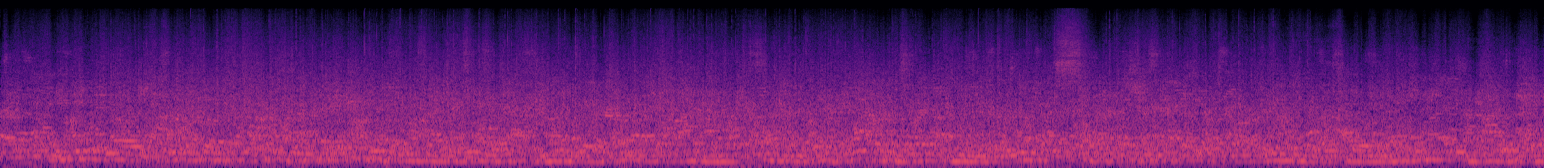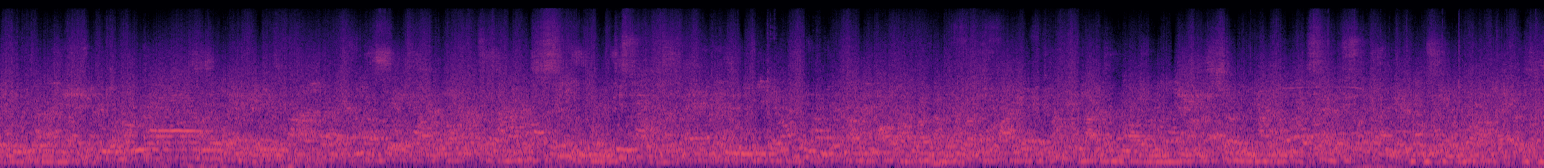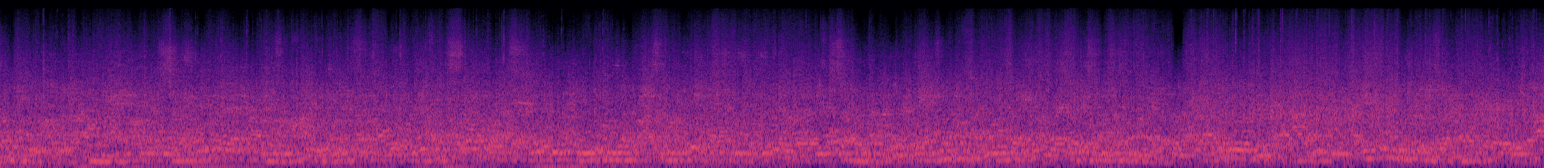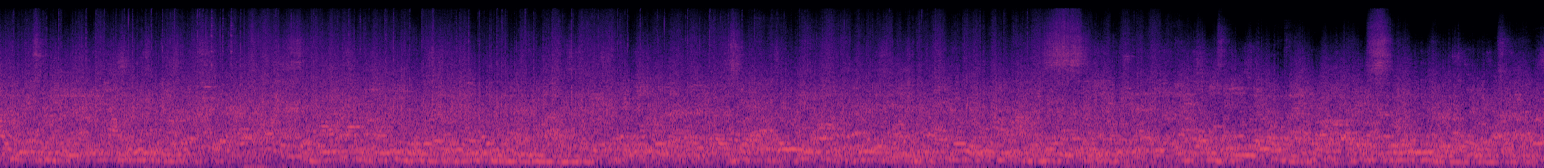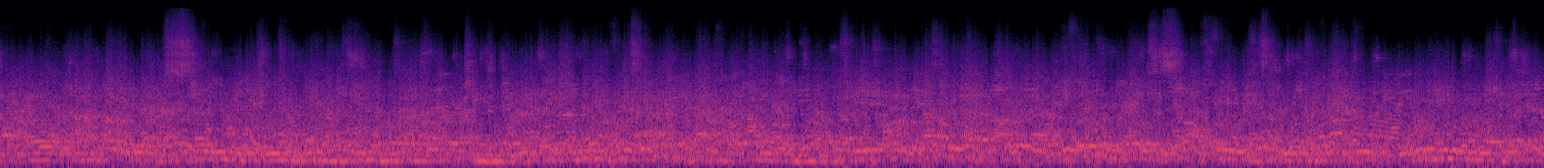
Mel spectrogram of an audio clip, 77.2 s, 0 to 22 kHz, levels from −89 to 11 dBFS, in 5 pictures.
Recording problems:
distortion; heavy; 7 dB below the speech
off-mic speech; far
room echo; noticeable; dies away in 0.6 s
murmuring crowd; very loud; throughout; 2 dB above the speech
background music; very faint; throughout; 25 dB below the speech
clattering dishes; faint; at 23 s and at 48 s; peak 10 dB below the speech

